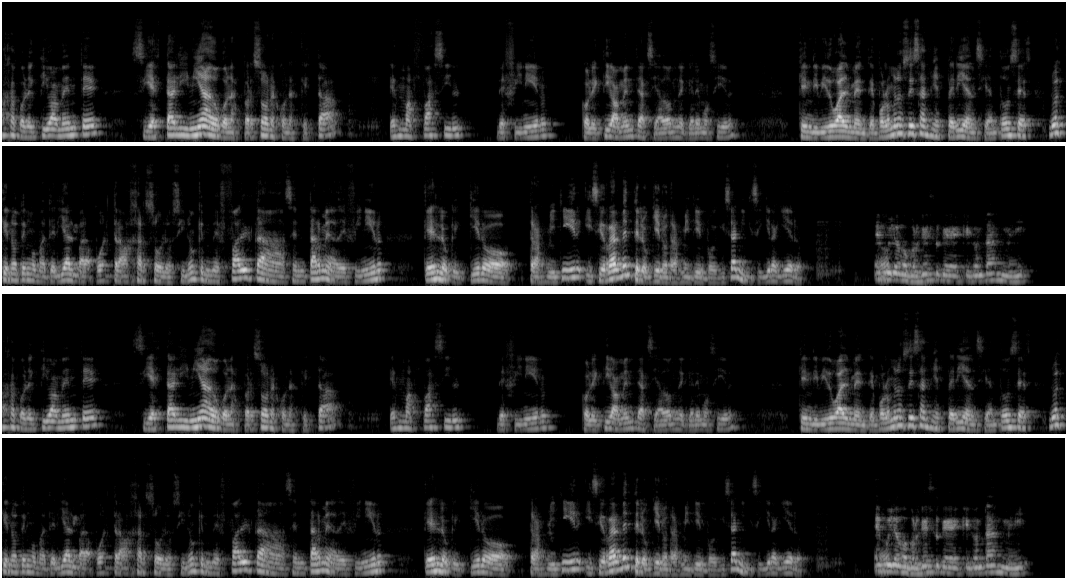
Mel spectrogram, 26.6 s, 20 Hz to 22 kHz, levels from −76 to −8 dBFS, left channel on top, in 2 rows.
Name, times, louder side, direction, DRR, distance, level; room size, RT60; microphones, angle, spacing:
voice 1, 0.0-1.3 1.6-4.3 4.9-5.8 6.2-6.9 7.3-9.2 10.0-18.2 18.6-23.6 24.3-24.4, left 2 dB, 15° left, 0.3 m, -33 dB
voice 2, 24.2-26.1, right 2 dB, 85° right, 1.4 m, -36 dB
9.8 x 6.9 x 2.4 m
head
